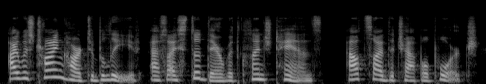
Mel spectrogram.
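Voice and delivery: ordinary delivery

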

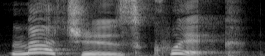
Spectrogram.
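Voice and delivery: high, sharp order; commanding. A narrator's reading. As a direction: snap out the order for matches. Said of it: "commanded Miss Cornelia".

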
